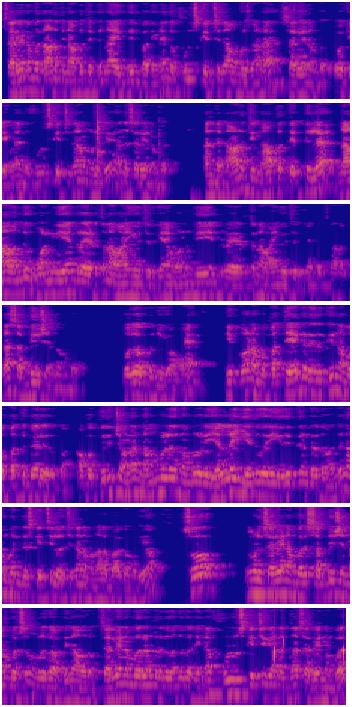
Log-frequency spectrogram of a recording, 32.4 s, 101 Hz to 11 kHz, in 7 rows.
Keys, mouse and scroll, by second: 1.6-3.2 scroll down 1, 6.4 Escape.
